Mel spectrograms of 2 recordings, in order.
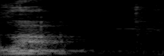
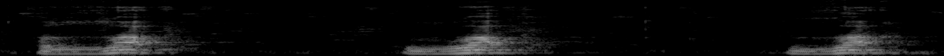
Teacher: vous sortez légèrement la langue que vous appuyez, n'est-ce pas, que vous mettez sur l'extrémité des dents supérieures. Donc, za.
